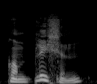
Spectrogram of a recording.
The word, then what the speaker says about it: completion: Nan pou komanse ankor, sentence, sa vle di phrase, aksan tombe sou premye silab la, completion, sa vle di complété, fason yo complété, ouan? Accent tombé sous deuxième syllabe là.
